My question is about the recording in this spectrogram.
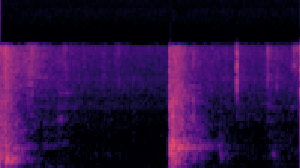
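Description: A deck of tarot cards set down on a table and cut, making two short slaps about a second apart.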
